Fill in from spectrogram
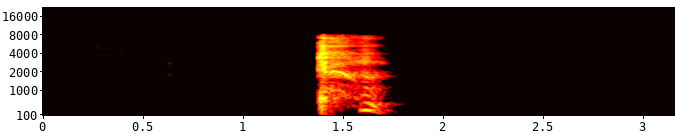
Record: {"cough_length": "3.2 s", "cough_amplitude": 17467, "cough_signal_mean_std_ratio": 0.22, "survey_phase": "beta (2021-08-13 to 2022-03-07)", "age": "18-44", "gender": "Female", "wearing_mask": "No", "symptom_runny_or_blocked_nose": true, "symptom_headache": true, "smoker_status": "Never smoked", "respiratory_condition_asthma": false, "respiratory_condition_other": false, "recruitment_source": "Test and Trace", "submission_delay": "0 days", "covid_test_result": "Negative", "covid_test_method": "RT-qPCR"}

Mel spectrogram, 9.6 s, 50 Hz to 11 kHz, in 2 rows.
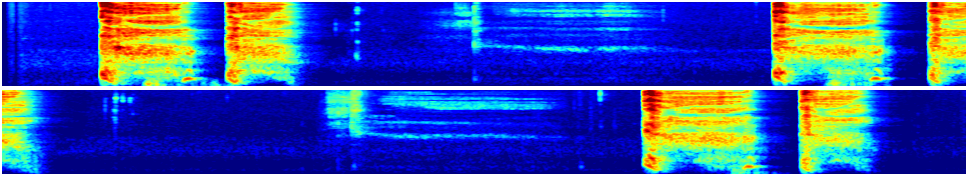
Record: {"three_cough_length": "9.6 s", "three_cough_amplitude": 32732, "three_cough_signal_mean_std_ratio": 0.31, "survey_phase": "beta (2021-08-13 to 2022-03-07)", "age": "18-44", "gender": "Female", "wearing_mask": "No", "symptom_fatigue": true, "symptom_headache": true, "symptom_onset": "4 days", "smoker_status": "Never smoked", "respiratory_condition_asthma": false, "respiratory_condition_other": false, "recruitment_source": "Test and Trace", "submission_delay": "2 days", "covid_test_result": "Positive", "covid_test_method": "RT-qPCR", "covid_ct_value": 18.1, "covid_ct_gene": "ORF1ab gene", "covid_ct_mean": 18.5, "covid_viral_load": "830000 copies/ml", "covid_viral_load_category": "Low viral load (10K-1M copies/ml)"}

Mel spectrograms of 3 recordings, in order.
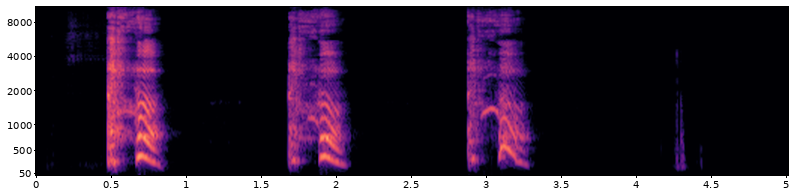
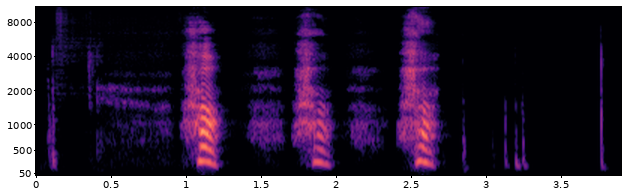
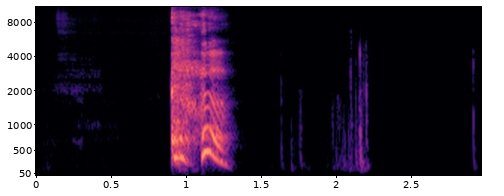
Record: {"three_cough_length": "5.0 s", "three_cough_amplitude": 28873, "three_cough_signal_mean_std_ratio": 0.29, "exhalation_length": "3.9 s", "exhalation_amplitude": 25107, "exhalation_signal_mean_std_ratio": 0.27, "cough_length": "3.0 s", "cough_amplitude": 27294, "cough_signal_mean_std_ratio": 0.27, "survey_phase": "beta (2021-08-13 to 2022-03-07)", "age": "45-64", "gender": "Female", "wearing_mask": "No", "symptom_none": true, "smoker_status": "Ex-smoker", "respiratory_condition_asthma": false, "respiratory_condition_other": false, "recruitment_source": "REACT", "submission_delay": "3 days", "covid_test_result": "Negative", "covid_test_method": "RT-qPCR", "influenza_a_test_result": "Negative", "influenza_b_test_result": "Negative"}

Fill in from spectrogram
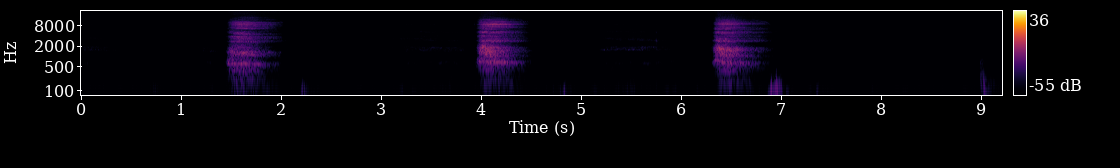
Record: {"exhalation_length": "9.2 s", "exhalation_amplitude": 4556, "exhalation_signal_mean_std_ratio": 0.28, "survey_phase": "beta (2021-08-13 to 2022-03-07)", "age": "45-64", "gender": "Female", "wearing_mask": "No", "symptom_none": true, "symptom_onset": "7 days", "smoker_status": "Never smoked", "respiratory_condition_asthma": false, "respiratory_condition_other": false, "recruitment_source": "REACT", "submission_delay": "1 day", "covid_test_result": "Negative", "covid_test_method": "RT-qPCR", "influenza_a_test_result": "Negative", "influenza_b_test_result": "Negative"}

